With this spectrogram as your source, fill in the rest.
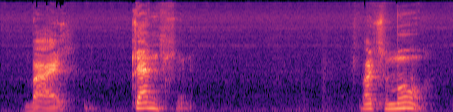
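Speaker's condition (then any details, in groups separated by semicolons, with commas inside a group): Slurred speech from poisoning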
